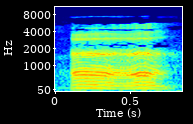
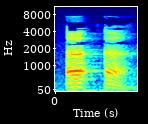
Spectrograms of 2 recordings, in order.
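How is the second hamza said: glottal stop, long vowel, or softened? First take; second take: softened; glottal stop. First: The second hamza is softened, between stop and vowel. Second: Both vowels start with a full glottal stop. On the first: "adapun tashil, ya, antara membaca a-a dengan a, jadilah a-a" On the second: "ini namanya mentahqiq hamzah, membaca hamzah muhakkak dari makhrajnya"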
